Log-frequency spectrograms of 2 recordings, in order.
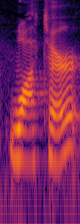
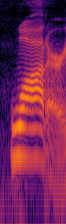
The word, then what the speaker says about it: water: waa-d'r You can check out the flapped T tutorial to learn how to pronounce this sound okay. So, wa-a-d'r Then from this T-D you shift directly to a soft R: wa-a-d'r.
